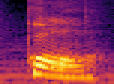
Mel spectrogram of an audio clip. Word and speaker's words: quand: Quand. The pronunciation is quand, which means when.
